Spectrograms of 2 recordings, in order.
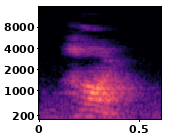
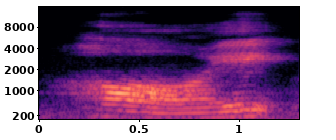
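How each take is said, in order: First: The word is said quickly. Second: The word is said slowly and carefully.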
